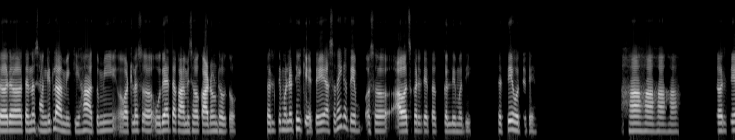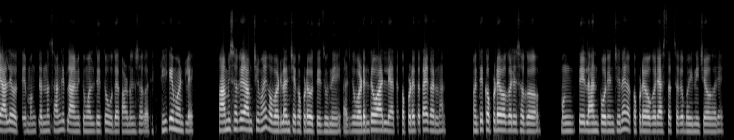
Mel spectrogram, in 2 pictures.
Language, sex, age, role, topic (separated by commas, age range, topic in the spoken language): Marathi, male, 25-29, guest, घरातलं सामान कमी केल्यावर तुमच्या मनःस्थितीवर काय परिणाम होतो?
